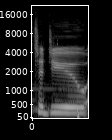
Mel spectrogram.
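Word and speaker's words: Todew: yes yeah there's a to-do list mod I literally think it's called to-do but I think it's spelled t o d e w I think is the name of it maybe we should get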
